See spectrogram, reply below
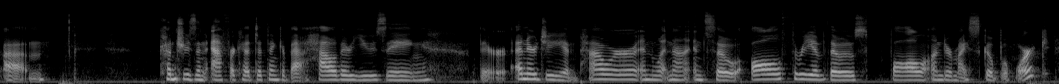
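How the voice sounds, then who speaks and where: A woman from Colombia explaining her work in a clear, organized way. Her delivery is steady and well structured. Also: mid-range voice. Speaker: corporate social responsibility manager. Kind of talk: interview answers.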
